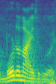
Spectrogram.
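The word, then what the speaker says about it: modernize: 아이의 발음이 여기에서는 이 발음인데 여기서는 아이 발음입니다. 모더나이즈고요.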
